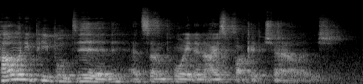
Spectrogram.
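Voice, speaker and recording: A man talks, and noticeable noise can be heard in the background. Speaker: marketing executive giving a keynote. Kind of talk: conference presentation. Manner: fast; hesitant fillers.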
